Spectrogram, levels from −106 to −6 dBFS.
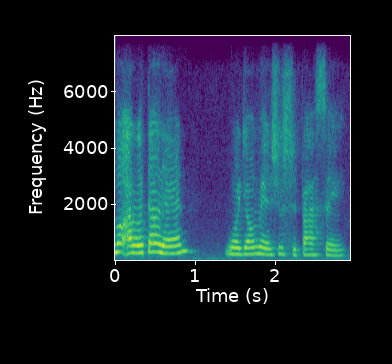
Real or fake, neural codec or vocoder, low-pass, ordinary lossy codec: fake; codec, 16 kHz, 1.1 kbps, Voila-Tokenizer; 7.2 kHz; Opus, 24 kbps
